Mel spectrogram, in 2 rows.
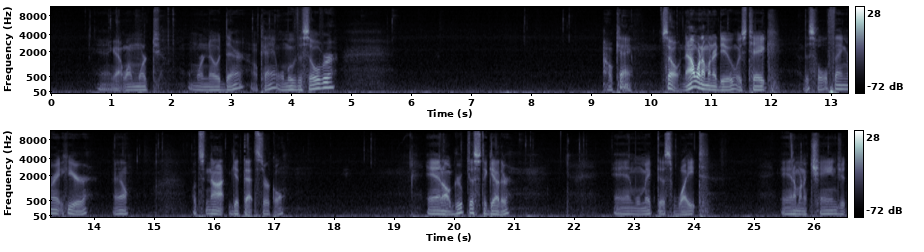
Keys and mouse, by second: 0.9 click, 1.9 Delete, 3.3 click, 5.7-8.0 drag, 8.5 click, 9.4 click, 10.3 click, 11.3-14.7 drag, 16.2-18.6 drag, 20.2 click, 21.1 click, 21.9 click, 23.6 click, 26.2 click.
